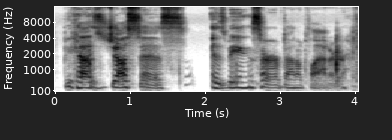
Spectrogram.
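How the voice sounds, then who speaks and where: At a very slow pace, a woman talks. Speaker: tarot reader. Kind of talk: tarot reading to camera. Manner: casual, swears a bit.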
